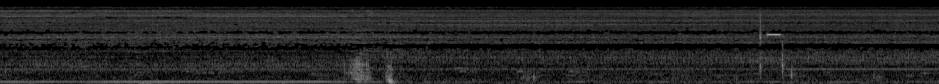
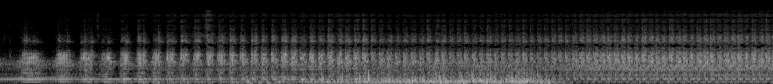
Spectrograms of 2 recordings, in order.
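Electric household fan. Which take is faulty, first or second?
second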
